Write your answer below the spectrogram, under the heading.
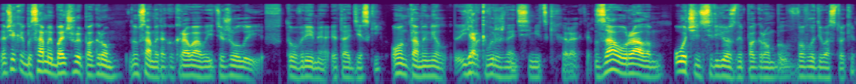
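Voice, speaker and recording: A very deep, low-pitched man at a moderate pace, with ordinary pitch variation, big swings in loudness and hardly any pauses, on a very clean recording with a silent background. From Russia, Tomsk (Siberia). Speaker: journalist and local historian, novelist. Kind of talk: interview. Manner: halting, many fillers.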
